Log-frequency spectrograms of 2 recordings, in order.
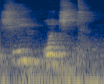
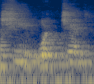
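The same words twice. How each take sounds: First: The ending is said as a short t sound. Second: The ending is said as an extra syllable. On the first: The speaker calls it right. "we should say" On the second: The speaker calls it wrong. "it doesn't uh"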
